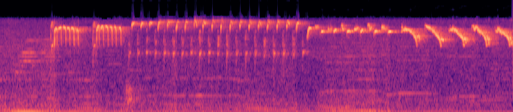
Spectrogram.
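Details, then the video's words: A canary sings a bright, high rolling song: quick trills and buzzy tours, then a run of sliding whistled notes repeated about every third of a second. "kanarini song"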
